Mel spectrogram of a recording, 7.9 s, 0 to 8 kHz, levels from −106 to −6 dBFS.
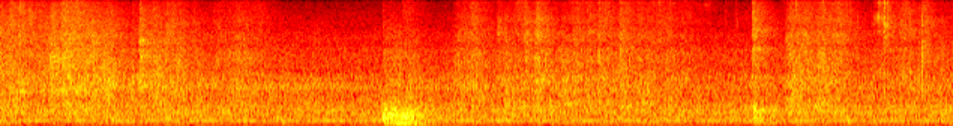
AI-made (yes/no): no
